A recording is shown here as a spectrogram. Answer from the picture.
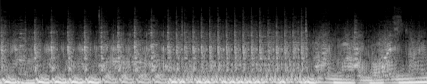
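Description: Loud electronic DJ dance music over a sound system, with heavy bass beats. A fast run of repeated bass notes fills the middle, and a pitch swoops down and back up near the end.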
